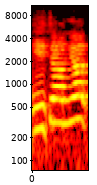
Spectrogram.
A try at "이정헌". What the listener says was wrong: 그런데 제가 이정현이 아니고 이정헌인데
